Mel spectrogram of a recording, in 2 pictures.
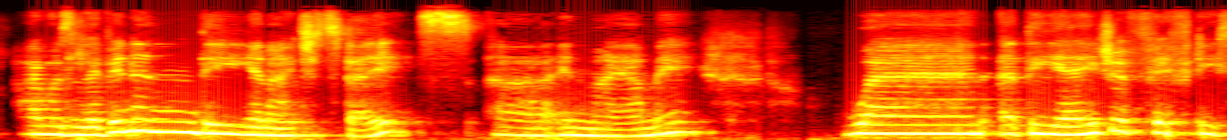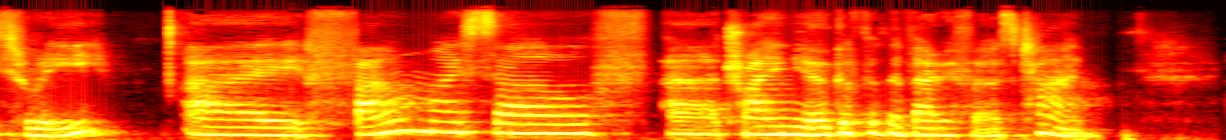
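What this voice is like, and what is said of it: British accent. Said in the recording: “I am British, as you can tell by my accent.”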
